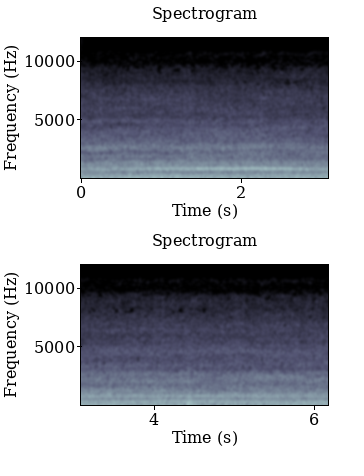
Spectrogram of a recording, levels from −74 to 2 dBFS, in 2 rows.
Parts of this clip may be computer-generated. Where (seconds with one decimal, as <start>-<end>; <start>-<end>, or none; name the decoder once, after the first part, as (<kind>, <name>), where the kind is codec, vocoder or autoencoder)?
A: none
